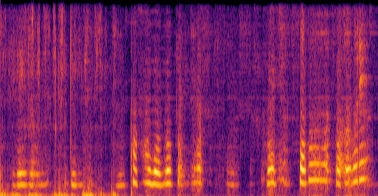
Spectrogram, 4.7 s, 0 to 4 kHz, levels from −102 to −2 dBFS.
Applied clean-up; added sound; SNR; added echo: neural separator model SepFormer WHAMR!.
